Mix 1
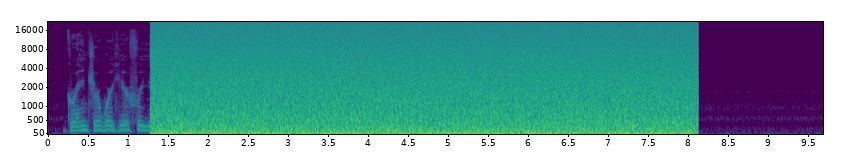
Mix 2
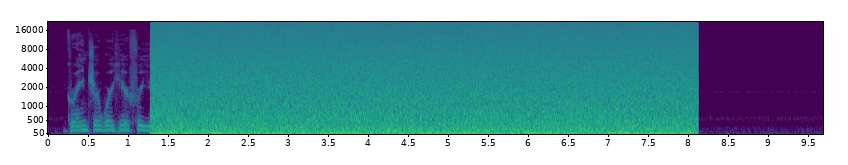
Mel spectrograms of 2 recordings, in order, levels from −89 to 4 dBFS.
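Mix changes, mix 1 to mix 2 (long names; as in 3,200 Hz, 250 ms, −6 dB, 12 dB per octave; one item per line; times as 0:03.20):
speech: add graphic EQ with 10 bands 1,000 Hz −11 dB, 2,000 Hz +5 dB, 4,000 Hz +9 dB
background −5.5 dB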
